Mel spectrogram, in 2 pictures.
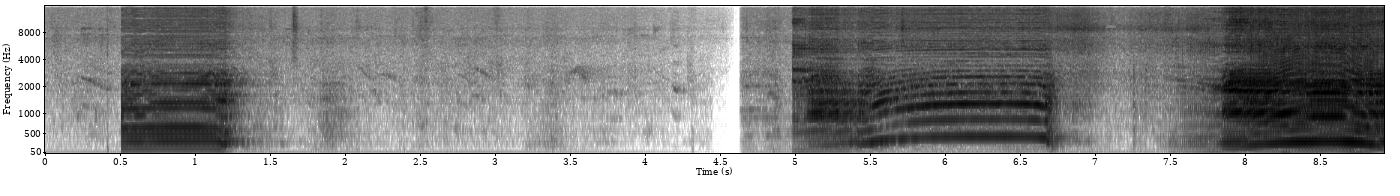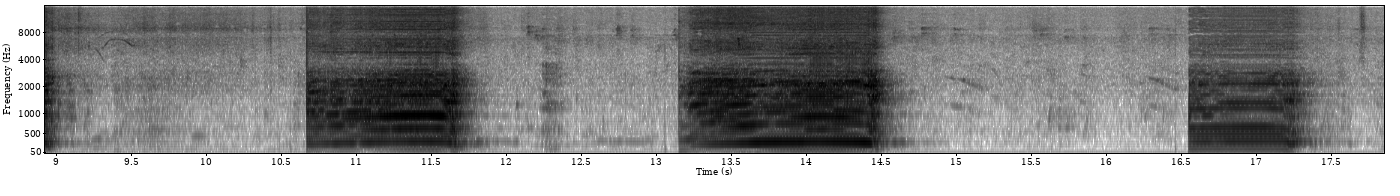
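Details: Mooing ox giving six loud bellowing moos, each one to two seconds long, spaced a few seconds apart with silence between, some rising and falling in pitch, rich and nasal in tone.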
